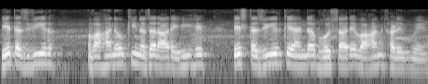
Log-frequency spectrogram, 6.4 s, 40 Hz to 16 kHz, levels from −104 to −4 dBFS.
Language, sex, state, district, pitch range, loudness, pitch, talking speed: Hindi, male, Chhattisgarh, Bilaspur, 140-165 Hz, -16 LUFS, 155 Hz, 175 wpm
